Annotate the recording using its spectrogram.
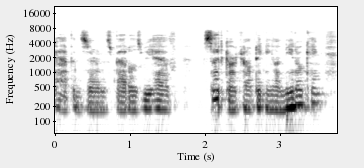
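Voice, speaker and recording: Very deep and low, a man's voice moves at a fairly quick pace with lively intonation. Noticeable background noise sits behind him. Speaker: gaming commentator. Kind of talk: live commentary on recorded game battles. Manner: casual, with frequent fillers.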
